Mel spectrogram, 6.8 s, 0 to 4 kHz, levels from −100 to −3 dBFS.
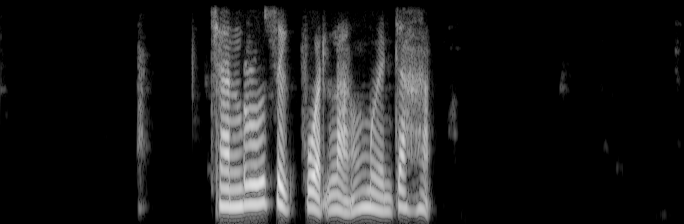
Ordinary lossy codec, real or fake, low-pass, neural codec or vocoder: none; real; 3.6 kHz; none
